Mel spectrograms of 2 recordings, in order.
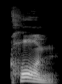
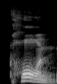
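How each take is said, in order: No difference in how they are said.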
